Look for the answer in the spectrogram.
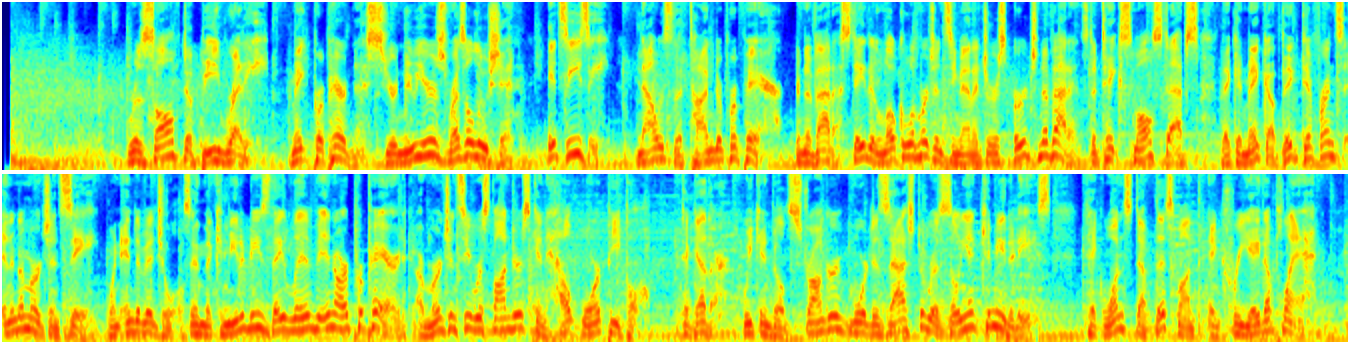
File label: PSA English Radio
